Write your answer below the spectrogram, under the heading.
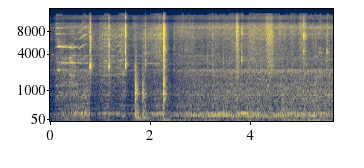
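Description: A few short taps or knocks in the first two seconds or so, then a steady low hum of background noise.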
